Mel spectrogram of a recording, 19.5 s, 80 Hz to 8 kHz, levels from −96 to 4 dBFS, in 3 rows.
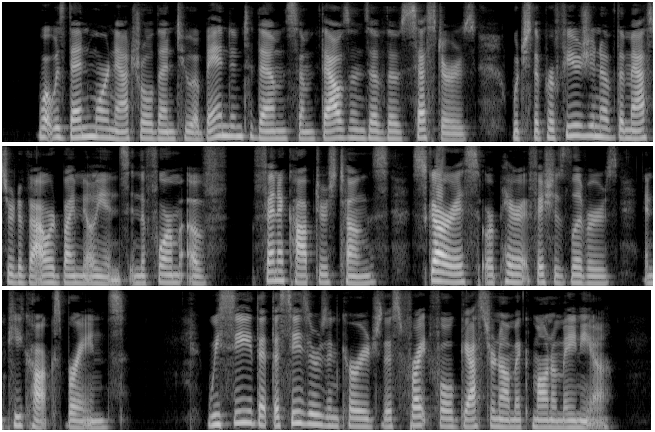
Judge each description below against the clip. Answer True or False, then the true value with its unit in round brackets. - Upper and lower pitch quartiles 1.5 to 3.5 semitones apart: True (3.0 semitones)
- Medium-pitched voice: True (160 Hz)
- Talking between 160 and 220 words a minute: False (150 wpm)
